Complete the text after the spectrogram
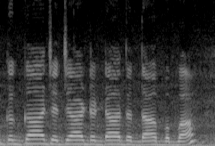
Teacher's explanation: ਨਾਦੀ ਅਤੇ ਅਲਪ੍ਰਾਂਤ ਧੁਨੀਆਂ ਹਨ ਗੱਗਾ, ਜੱਜਾ, ਡੱਡਾ, ਦੱਦਾ, ਬੱਬਾ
